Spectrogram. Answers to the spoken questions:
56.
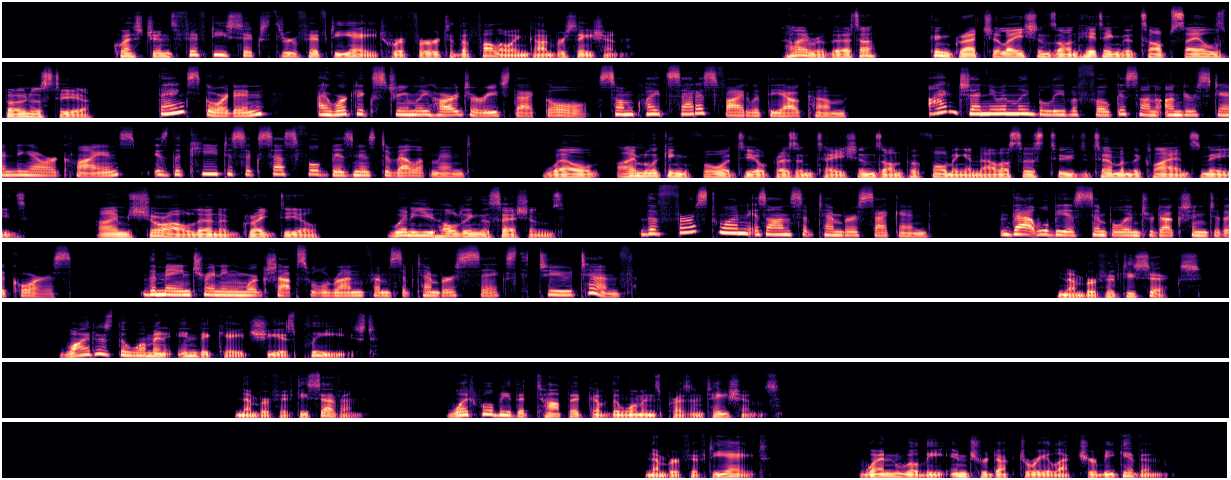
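She reached the top sales bonus tier
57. Analyzing clients' needs
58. September 2nd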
